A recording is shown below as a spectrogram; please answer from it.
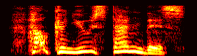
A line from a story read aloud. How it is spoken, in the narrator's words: he asked Hermione fiercely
